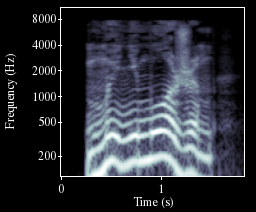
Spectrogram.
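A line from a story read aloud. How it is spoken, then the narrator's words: Shout from crowd. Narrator (Russian): крикнул кто-то из толпы пассажиров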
